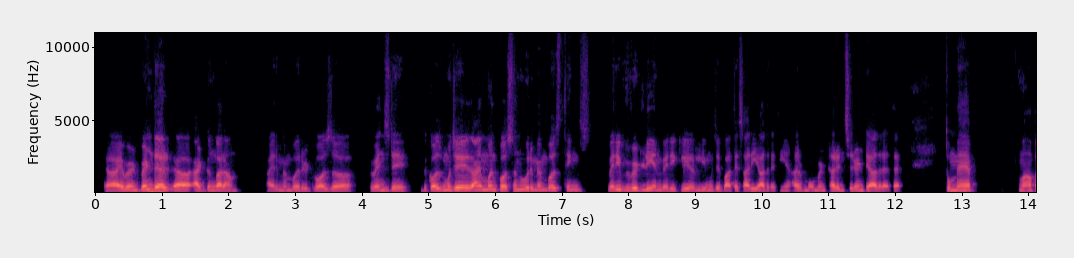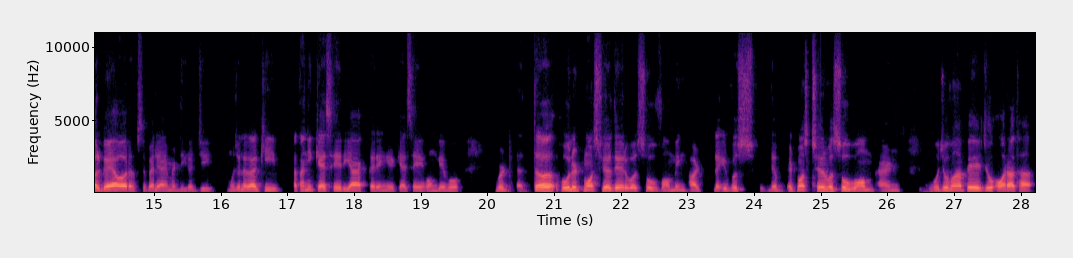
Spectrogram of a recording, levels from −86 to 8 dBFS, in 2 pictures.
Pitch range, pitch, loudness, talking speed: 120-135 Hz, 125 Hz, -25 LUFS, 195 wpm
